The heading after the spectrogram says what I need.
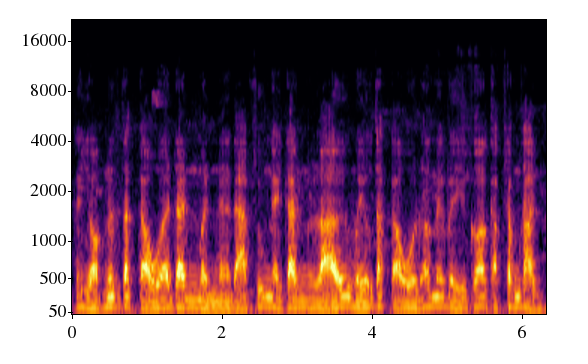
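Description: A man's voice: on the low side, normal speed, slightly rough, faint music behind. Older Southern Vietnamese man telling folk tales. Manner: rambling, animated folk storytelling with chuckles. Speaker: elder storyteller. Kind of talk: casual storytelling.

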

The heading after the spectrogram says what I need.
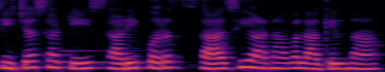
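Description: A woman's voice: on the high side, fairly even intonation, moderate pace, mellow, soft background music, lightly acted. A woman voicing a playful, emotional young wife in a read-aloud story. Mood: practical. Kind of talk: storybook reading.

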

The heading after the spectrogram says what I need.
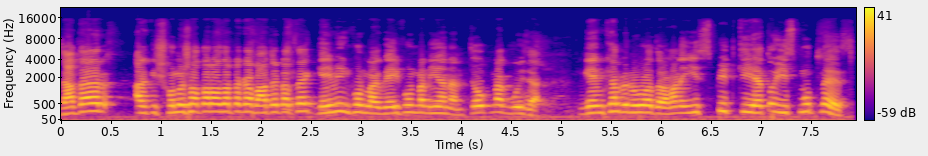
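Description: A high-voiced man with a Bangladeshi Bengali accent hosts a shop walkthrough in rapid, eager bursts. He echoes every figure back, and the sound is dull and lo-fi. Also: a little mellow. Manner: repeats prices back, quick agreeing. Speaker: vlogger host. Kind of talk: casual shop-video chat.

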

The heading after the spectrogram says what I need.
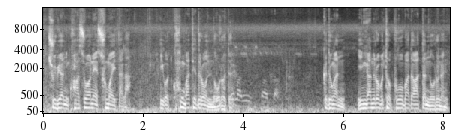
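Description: A man's voice: lowish voice, expressive, normal speed, pauses often, a little hiss or hum. A man reading scripted narration for a nature documentary as its narrator.

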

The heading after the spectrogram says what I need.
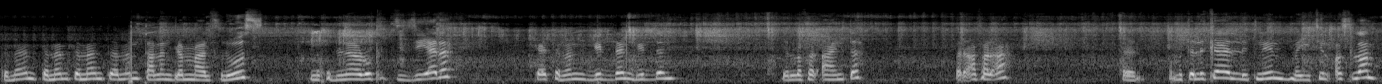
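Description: A man with an Egyptian Arabic accent giving excitable live gameplay commentary, repeating words in quick bursts. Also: very high voice, background noise. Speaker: gaming YouTuber.

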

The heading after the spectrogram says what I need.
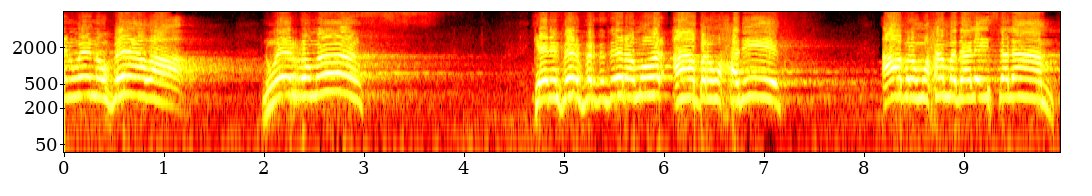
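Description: A man preaching a Friday mosque sermon, swinging from loud exhortation to hushed storytelling and reciting Arabic verses. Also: extremely high pitch. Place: mosque hall. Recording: reverberant mosque hall.

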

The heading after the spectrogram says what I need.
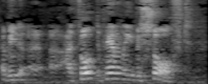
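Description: A man's voice: sits high, a little fast, a little mellow. A man in his forties, an easygoing club TV interviewer holding a post-match chat in a club room. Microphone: camera from a few metres. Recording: distant camera mic, faint room hiss.

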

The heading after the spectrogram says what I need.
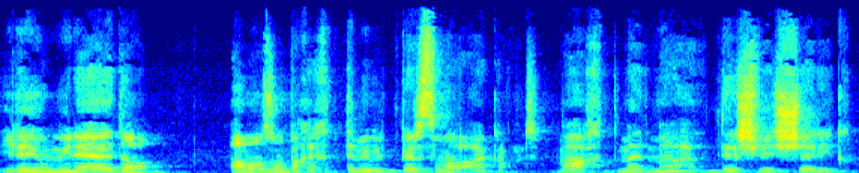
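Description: A man with a Moroccan Arabic accent hosting a live stream, answering viewer questions in a rapid, emphatic way that repeats and restarts phrases. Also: mid-range voice, little pitch movement, a little hiss or hum. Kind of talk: casual live Q&A.

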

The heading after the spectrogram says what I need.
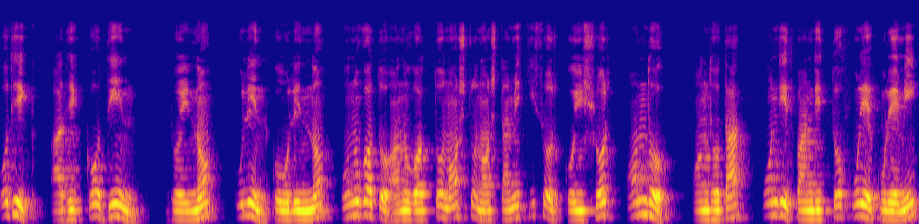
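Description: A man's voice: medium pitch, a little slow, dark tone. A man teaching a grammar lesson on a channel, steadily reciting long lists of word pairs to his students. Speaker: grammar tutor. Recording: echoey room, dull lo-fi sound.

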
